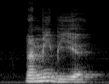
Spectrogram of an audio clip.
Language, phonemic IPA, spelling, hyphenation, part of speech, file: Dutch, /naːˈmi.bi.jə/, Namibië, Na‧mi‧bi‧ë, proper noun, Nl-Namibië.ogg
- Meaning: Namibia (a country in Southern Africa)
